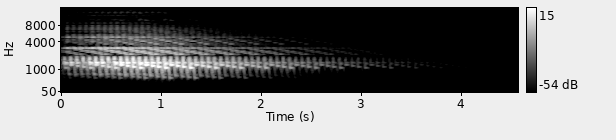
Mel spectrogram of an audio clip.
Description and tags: Out of sheer boredom, I created an alien abduction sound from a single glockenspiel sample.
spaceship, fiction, galaxy, space, ufo, sci-fi, science, abduction, robot, alien, game, artificial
